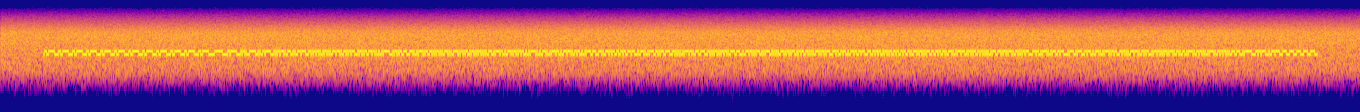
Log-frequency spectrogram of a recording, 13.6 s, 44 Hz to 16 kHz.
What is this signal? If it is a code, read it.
NAVTEX (SITOR-B), 100 baud, 170 Hz shift, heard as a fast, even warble, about 1000 Hz centre, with radio static. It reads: DAS GESAMTE GEBIET IST IM NATURPARK DREI ZINNEN UNTER SCHUTZ GESTELLT.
